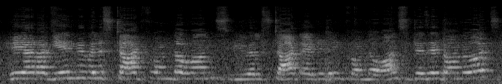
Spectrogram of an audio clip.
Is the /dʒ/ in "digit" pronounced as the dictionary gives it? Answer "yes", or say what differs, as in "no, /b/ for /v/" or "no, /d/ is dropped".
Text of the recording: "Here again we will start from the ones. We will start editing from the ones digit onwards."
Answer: no, /z/ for /dʒ/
